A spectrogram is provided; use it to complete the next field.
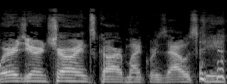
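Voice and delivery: fed-up, grumpy, raspy smoke-worn voice. Speaker imitates a woman calling the next name at the counter: like she just smoked cigarettes. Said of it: "smoked four cigarettes outside".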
